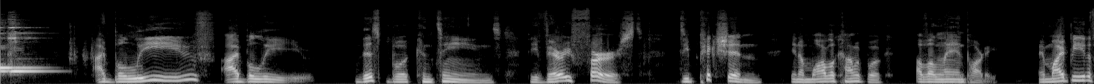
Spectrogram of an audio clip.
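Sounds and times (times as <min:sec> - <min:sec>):
bell chime: 0:00.0 - 0:00.7
speech: 0:01.0 - 0:10.9.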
